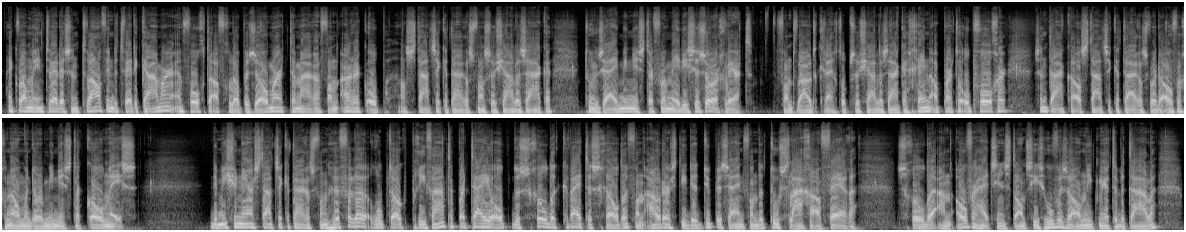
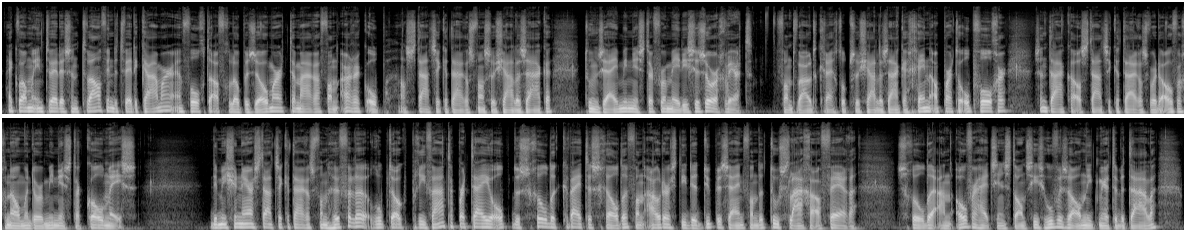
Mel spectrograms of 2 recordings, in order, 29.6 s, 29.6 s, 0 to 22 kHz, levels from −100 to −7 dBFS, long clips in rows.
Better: second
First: distortion; slight; 10 dB below the speech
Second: none

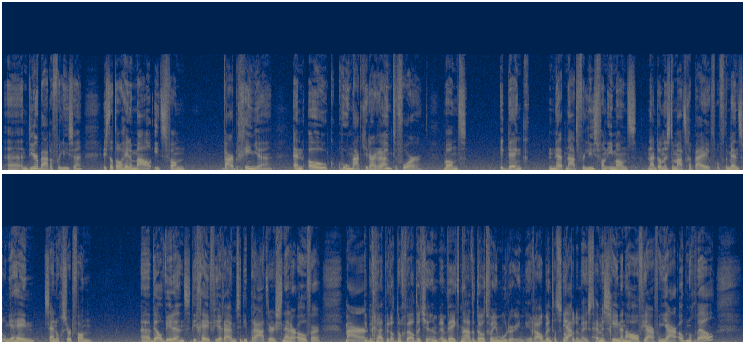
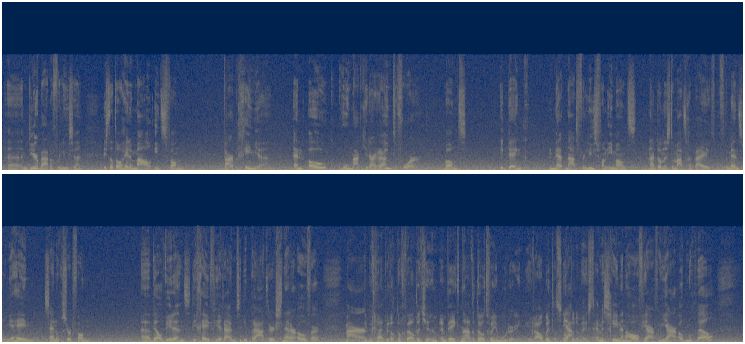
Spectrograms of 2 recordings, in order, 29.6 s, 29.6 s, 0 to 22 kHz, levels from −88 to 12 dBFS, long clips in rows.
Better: first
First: hiss; faint; throughout; 20 dB below the speech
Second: hiss; loud; throughout; 7 dB below the speech

